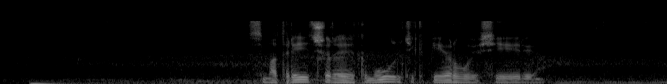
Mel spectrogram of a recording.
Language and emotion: Russian, sad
